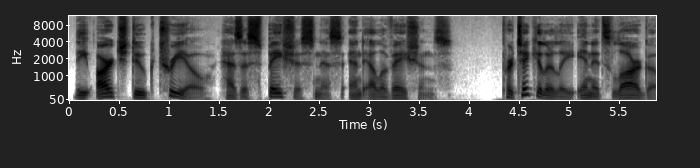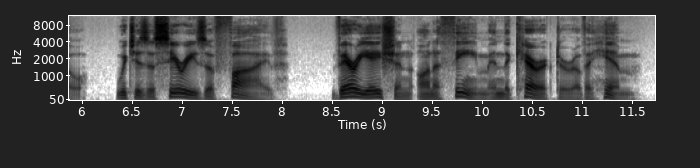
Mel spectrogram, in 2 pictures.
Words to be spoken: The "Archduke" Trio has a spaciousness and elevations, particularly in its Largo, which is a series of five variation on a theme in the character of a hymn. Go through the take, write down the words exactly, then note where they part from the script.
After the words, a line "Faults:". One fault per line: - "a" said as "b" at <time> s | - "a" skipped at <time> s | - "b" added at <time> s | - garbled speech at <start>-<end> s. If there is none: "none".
The "Archduke" Trio has a spaciousness and elevations, particularly in its Largo, which is a series of five variation on a theme in the character of a hymn.
Faults:
none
